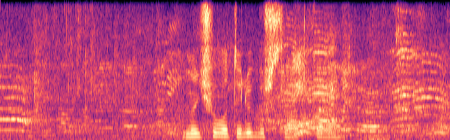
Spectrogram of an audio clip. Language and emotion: Russian, neutral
